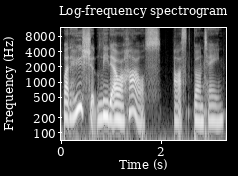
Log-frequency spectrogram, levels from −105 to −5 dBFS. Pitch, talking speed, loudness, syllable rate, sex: 195 Hz, 145 wpm, -18 LUFS, 3.7 syllables/s, female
